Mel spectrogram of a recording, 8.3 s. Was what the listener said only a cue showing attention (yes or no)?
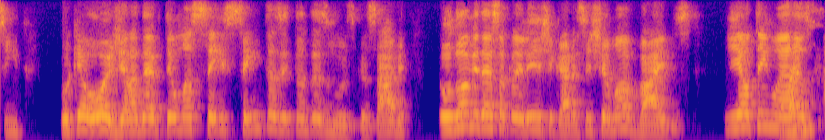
yes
